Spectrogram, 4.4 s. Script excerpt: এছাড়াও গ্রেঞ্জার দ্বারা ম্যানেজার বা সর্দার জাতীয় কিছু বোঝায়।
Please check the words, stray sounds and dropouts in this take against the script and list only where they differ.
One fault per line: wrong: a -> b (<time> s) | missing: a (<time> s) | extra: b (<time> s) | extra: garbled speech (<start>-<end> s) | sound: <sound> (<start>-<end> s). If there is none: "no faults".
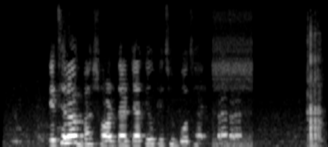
missing: গ্রেঞ্জার দ্বারা ম্যানেজার (1.0 s)
sound: laugh (2.9-3.2 s)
